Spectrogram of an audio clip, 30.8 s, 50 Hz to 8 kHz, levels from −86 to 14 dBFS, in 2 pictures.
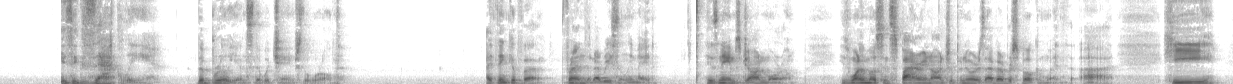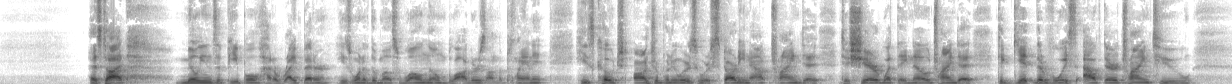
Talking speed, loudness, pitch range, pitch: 155 wpm, -23 LUFS, 95-115 Hz, 110 Hz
